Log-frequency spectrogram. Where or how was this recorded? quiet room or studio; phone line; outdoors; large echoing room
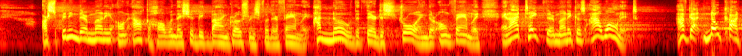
large echoing room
